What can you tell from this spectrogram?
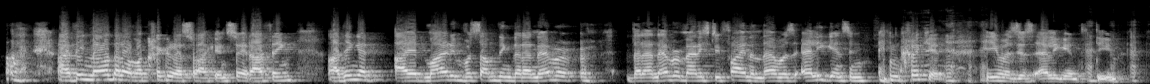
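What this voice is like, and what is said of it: Slight Scottish accent. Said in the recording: “a bit of a Scottish accent of yours, also comes through, which is I find lovely to listen to”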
